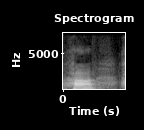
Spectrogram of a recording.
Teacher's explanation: हा का उच्चारण स्थान जो है दोस्तों वह होता है स्वर तंत्र। स्वर तंत्र जो होता है हमारे काकल और कंठ के मध्य क्या होता है, स्वर तंत्र।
